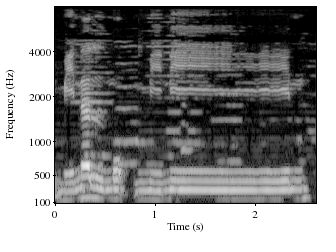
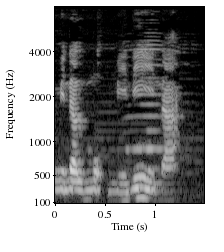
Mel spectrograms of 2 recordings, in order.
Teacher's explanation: jadi na-nya tidak boleh dibaca minal mukminina, mesti dimatikan. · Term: mad arid bisukun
